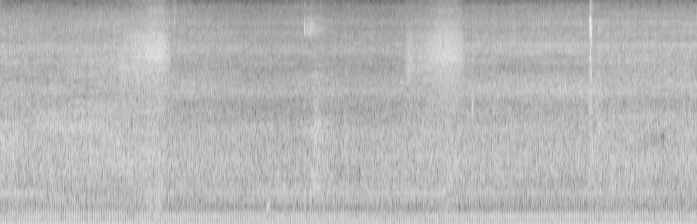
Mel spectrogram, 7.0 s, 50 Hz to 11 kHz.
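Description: A 2023 BMW S1000RR M sport bike with a K67 engine being ridden, heard as a steady, loud engine and wind roar that continues without a break and with no voices.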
